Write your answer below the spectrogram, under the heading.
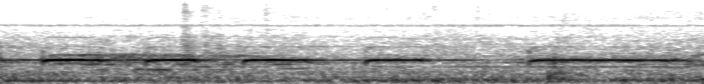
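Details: Bangkok-strain zebra dove in full song, a lure meant to prompt rivals to answer: a string of clear, level whistled coos, about two a second, each note sliding up at the start, with faint background hiss.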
